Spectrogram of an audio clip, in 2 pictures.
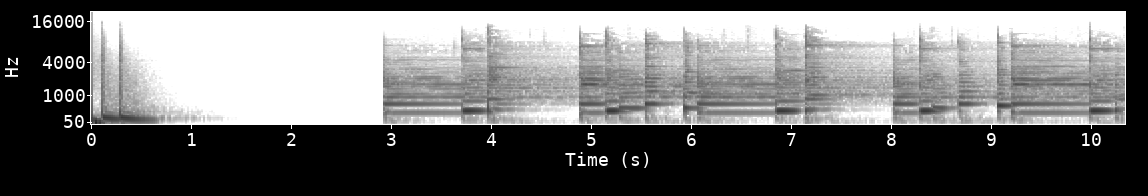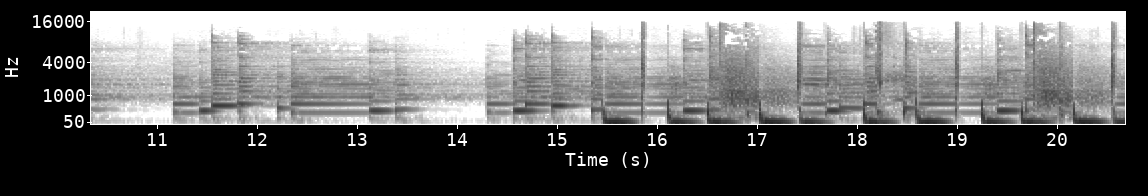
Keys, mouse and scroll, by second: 1.5 right click, 2.3 click, 4.3 Escape, 5.0 alt+middle click, 5.7 alt+click, 9.7 Escape, 10.6 alt+click, 12.6 right click, 13.0 click, 19.6 alt+middle click, 20.1-20.6 scroll up 1.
